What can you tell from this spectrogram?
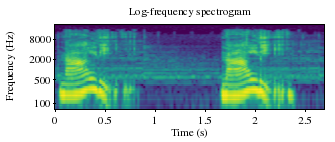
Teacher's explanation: so that's third tone neutral tone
